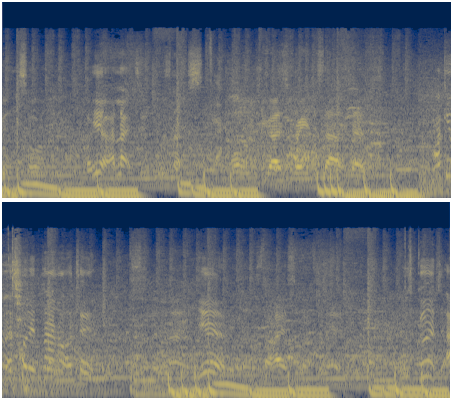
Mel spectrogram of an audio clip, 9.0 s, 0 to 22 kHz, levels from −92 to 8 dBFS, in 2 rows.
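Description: No technical fault can be heard anywhere in this audio; the signal holds steady throughout, with no interruption, distortion or change in level.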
